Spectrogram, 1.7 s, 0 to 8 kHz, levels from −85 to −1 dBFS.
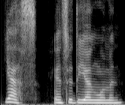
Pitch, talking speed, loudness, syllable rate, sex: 205 Hz, 180 wpm, -18 LUFS, 5.9 syllables/s, female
